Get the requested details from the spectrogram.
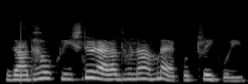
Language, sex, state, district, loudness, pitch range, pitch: Bengali, female, West Bengal, North 24 Parganas, -26 LUFS, 215-260 Hz, 235 Hz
